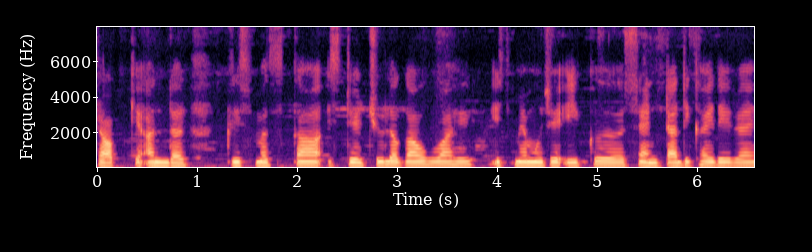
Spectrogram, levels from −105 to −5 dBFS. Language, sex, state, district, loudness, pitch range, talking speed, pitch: Hindi, female, Uttar Pradesh, Hamirpur, -17 LUFS, 170-185 Hz, 155 wpm, 175 Hz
